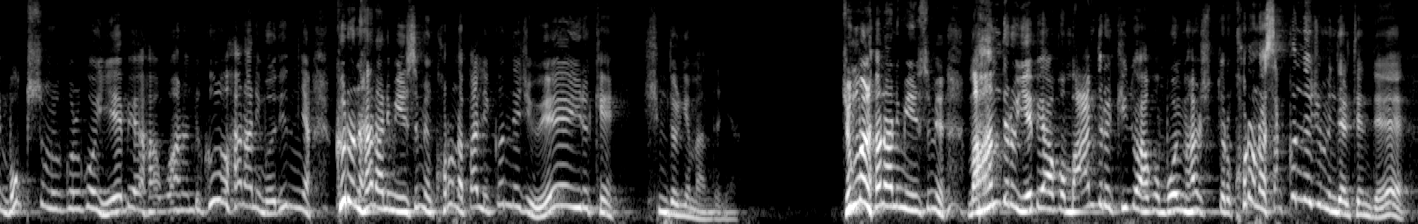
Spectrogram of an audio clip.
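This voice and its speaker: Guy doing a sneering mocker, taunting a believer over and over. the voice sits high and loud, rises and falls a lot, all scorn and jeering. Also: full character voice. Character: mocking male unbeliever taunting a believer.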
